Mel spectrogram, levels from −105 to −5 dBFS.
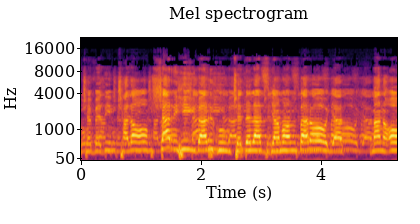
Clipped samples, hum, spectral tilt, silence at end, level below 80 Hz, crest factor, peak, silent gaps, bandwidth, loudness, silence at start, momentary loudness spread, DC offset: under 0.1%; none; -3 dB/octave; 0 s; -58 dBFS; 16 dB; -2 dBFS; none; 13 kHz; -19 LUFS; 0 s; 9 LU; under 0.1%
